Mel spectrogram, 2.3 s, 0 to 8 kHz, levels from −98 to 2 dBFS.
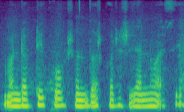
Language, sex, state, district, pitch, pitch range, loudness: Bengali, female, Assam, Hailakandi, 175 Hz, 170-195 Hz, -15 LUFS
